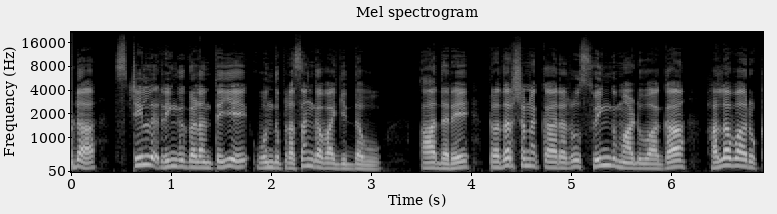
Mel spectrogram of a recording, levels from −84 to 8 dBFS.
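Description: A speech recording with no technical fault to point to. There is nothing here that calls for a time or a cause.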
